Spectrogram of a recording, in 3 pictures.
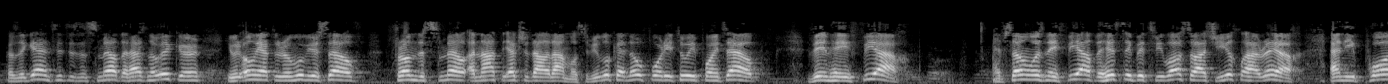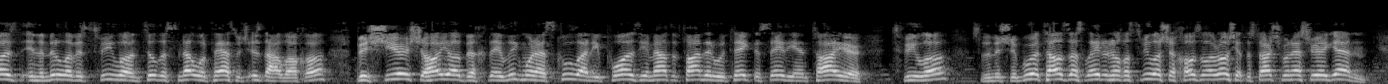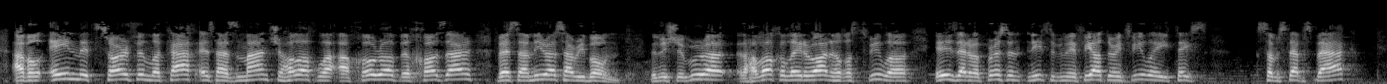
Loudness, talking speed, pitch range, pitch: -16 LUFS, 195 wpm, 180-220 Hz, 200 Hz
